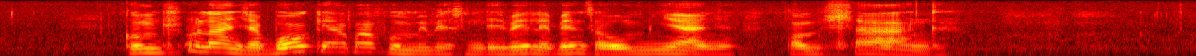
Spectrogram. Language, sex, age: South Ndebele, male, 24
